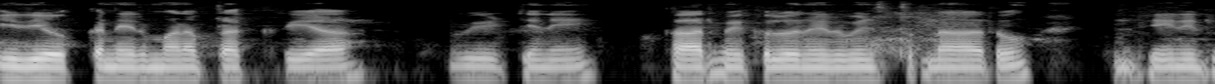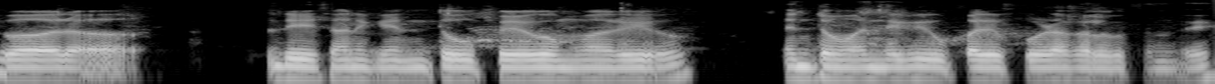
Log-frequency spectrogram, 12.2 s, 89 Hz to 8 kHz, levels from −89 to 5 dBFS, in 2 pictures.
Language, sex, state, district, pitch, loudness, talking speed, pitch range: Telugu, male, Telangana, Karimnagar, 110 Hz, -19 LUFS, 90 wpm, 110-115 Hz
